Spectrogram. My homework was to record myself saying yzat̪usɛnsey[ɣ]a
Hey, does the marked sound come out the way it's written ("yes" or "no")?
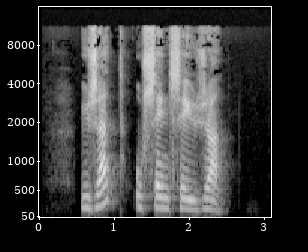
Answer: no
